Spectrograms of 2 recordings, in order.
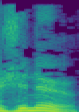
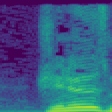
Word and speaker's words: Genoud: That's right, and it's spelled G-E-N-O-U-D.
